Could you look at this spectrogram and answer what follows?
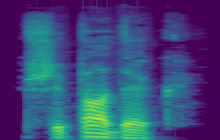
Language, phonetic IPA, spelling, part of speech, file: Polish, [pʃɨˈpadɛk], przypadek, noun, Pl-przypadek.ogg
